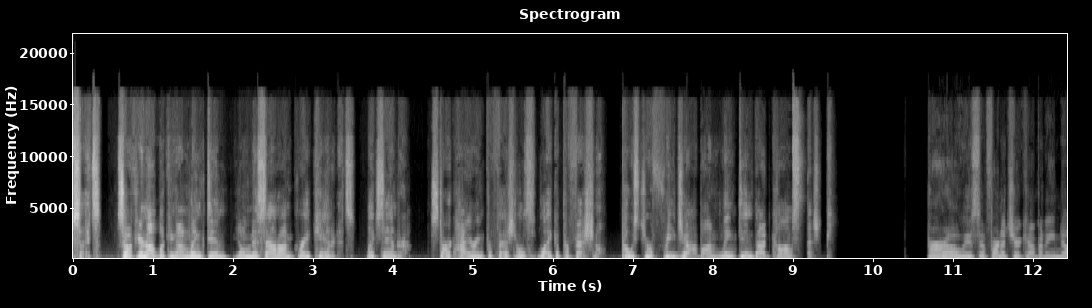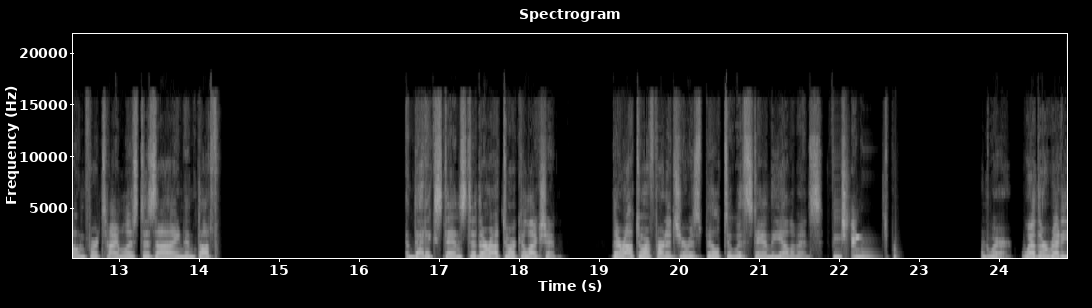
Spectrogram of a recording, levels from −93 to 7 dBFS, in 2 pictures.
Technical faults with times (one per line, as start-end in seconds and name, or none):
1.68 microphone volume stepped down
2.70 microphone volume stepped down
8.95-9.40 repeated packet loss (robotic sound)
9.47-10.42 long network dropout
14.23-16.69 long network dropout
21.95-23.85 repeated packet loss (robotic sound)
22.31-23.89 long network dropout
